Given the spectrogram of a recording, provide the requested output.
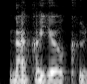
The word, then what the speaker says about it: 仲良く: Okay, it sounds like he's saying Yoku, so we'll go with that pronunciation. Nakayoku na or Nakayoi.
